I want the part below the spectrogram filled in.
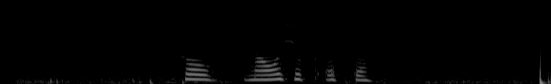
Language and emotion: Russian, neutral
